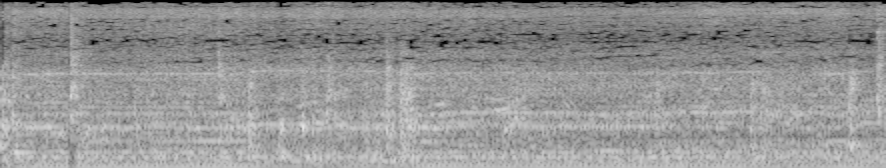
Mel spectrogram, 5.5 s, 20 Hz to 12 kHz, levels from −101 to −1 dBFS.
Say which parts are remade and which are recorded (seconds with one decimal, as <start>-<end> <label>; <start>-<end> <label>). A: 0.0-5.5 recorded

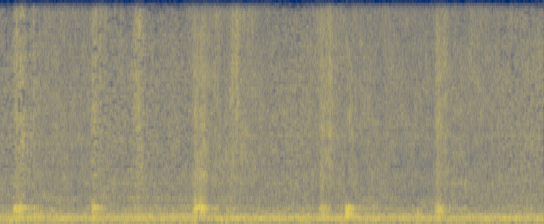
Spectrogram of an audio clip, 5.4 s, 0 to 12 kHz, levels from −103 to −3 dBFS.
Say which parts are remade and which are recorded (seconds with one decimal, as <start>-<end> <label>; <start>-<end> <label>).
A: 0.0-0.4 recorded; 0.4-0.9 remade; 0.9-1.9 recorded; 1.9-2.7 remade; 2.7-3.1 recorded; 3.1-5.0 remade; 5.0-5.4 recorded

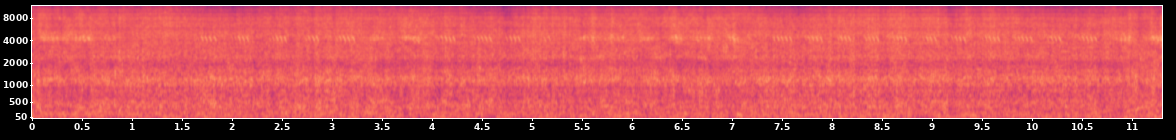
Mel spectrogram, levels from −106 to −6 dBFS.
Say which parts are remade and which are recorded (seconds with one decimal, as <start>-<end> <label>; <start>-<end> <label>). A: 0.0-1.0 remade; 1.0-3.3 recorded; 3.3-4.0 remade; 4.0-5.4 recorded; 5.4-7.2 remade; 7.2-10.8 recorded; 10.8-11.3 remade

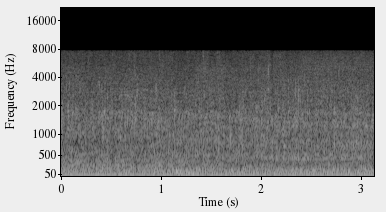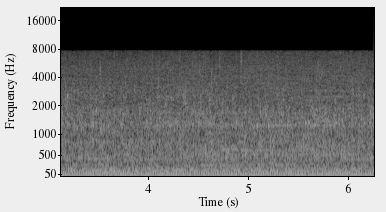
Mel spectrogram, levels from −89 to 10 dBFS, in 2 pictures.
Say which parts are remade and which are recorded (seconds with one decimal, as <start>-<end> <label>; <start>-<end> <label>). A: 0.0-6.3 recorded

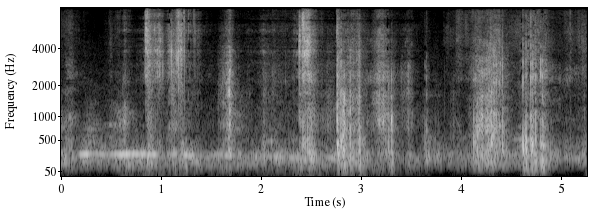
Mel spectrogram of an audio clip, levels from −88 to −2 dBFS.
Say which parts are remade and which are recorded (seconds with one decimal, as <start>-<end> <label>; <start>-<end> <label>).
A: 0.0-0.6 recorded; 0.6-3.6 remade; 3.6-5.3 recorded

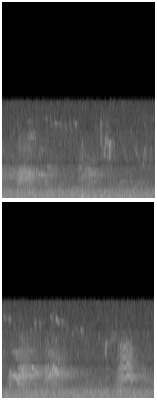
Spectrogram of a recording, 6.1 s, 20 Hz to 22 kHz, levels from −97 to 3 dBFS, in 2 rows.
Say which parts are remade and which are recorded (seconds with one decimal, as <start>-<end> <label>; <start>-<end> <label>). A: 0.0-6.1 recorded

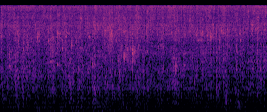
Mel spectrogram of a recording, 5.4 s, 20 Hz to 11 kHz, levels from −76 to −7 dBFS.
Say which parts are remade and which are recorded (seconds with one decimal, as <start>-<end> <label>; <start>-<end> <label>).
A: 0.0-2.0 recorded; 2.0-3.0 remade; 3.0-5.4 recorded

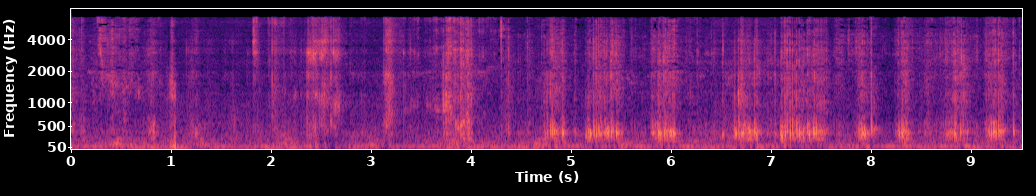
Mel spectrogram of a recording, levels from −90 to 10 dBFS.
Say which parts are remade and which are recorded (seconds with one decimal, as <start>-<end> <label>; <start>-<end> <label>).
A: 0.0-0.8 recorded; 0.8-3.4 remade; 3.4-6.4 recorded; 6.4-7.1 remade; 7.1-9.5 recorded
